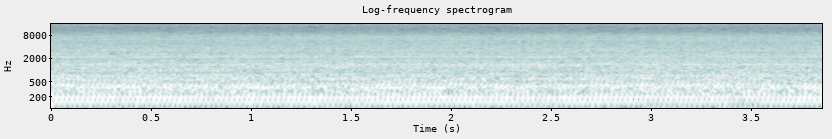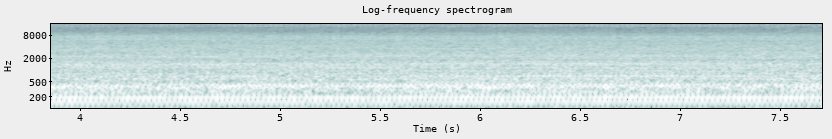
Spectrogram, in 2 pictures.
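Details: Cheap used Troy-Bilt backpack blower that reportedly ran last year but not this year, just started after five pulls on full choke: it screams at a high, steady rev with no drop toward idle, racing too fast, and the owner is unsure how the throttle works.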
